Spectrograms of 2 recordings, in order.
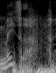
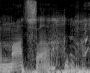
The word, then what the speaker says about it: Masa: I'm laughing about the name Masa because it's spelled M-A-S-A. Okay, so most people pronounce that Mesa, as I did, as I said before.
